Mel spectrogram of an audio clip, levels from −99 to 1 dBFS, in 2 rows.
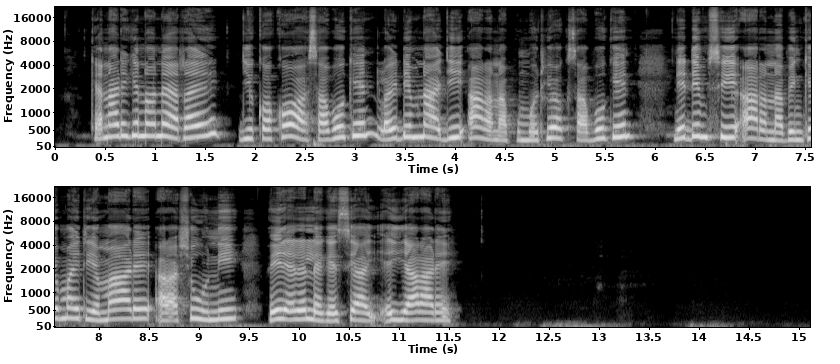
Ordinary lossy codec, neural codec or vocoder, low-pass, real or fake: none; none; none; real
